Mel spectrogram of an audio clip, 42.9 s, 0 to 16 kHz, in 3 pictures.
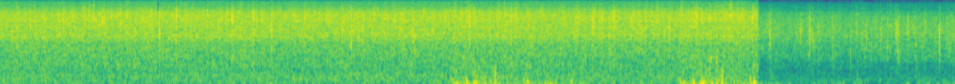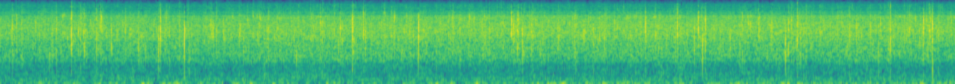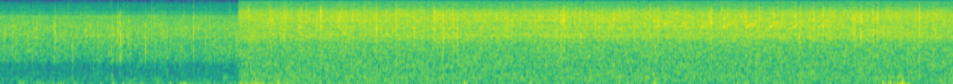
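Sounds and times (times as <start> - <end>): rain hissing: 0.0 - 11.4, 32.2 - 42.9
raindrops ticking: 0.1 - 11.4, 32.2 - 42.9.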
